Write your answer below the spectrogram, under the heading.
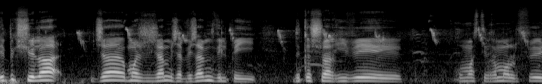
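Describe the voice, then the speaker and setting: Over noticeable background noise, a man with a fairly high voice speaks with long, frequent pauses. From Belgium. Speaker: diaspora youth visitor. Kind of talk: street interview.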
